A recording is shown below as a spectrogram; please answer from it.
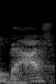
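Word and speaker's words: ba&sh: I say Bash, but it's BA and SH, so it spells out Bash without the and sign.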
